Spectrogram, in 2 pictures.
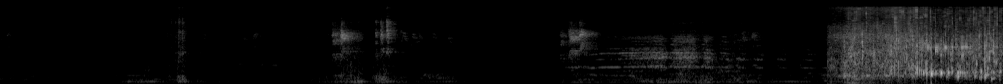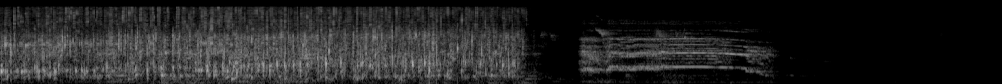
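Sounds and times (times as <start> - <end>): rooster crowing: 15.8 - 17.8.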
